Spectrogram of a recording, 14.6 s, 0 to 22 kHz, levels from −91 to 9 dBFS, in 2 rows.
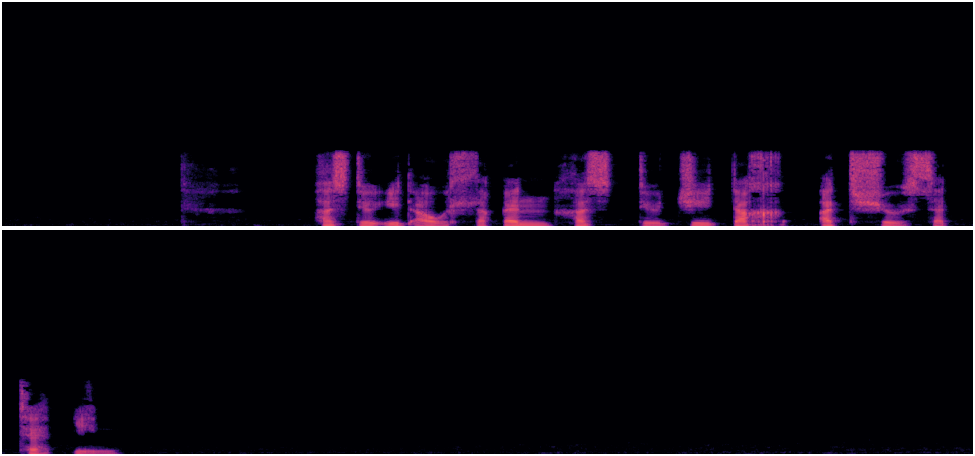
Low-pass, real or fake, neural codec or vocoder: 7.2 kHz; real; none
